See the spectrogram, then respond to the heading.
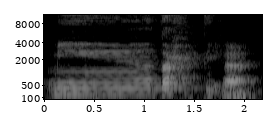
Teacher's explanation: Jadi bukan min tahtiha tapi dengan dengung. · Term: ikhfa hakiki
